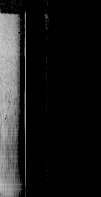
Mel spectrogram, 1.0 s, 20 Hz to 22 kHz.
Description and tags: this series is done through layering and processing many samples of drum sounds i synthesised using various plugins namely xoxo's vst's and zynaddsubfx mixed with some old hardware samples i made a long time ago. there are 4 packs of the same series : PERC SNARE KICK and HATS all using the same process.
